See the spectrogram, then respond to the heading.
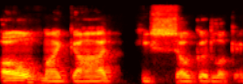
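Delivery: imitated whisper. Retelling what his wife kept saying beside him: imitating someone whispering. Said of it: "kept whispering to me".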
